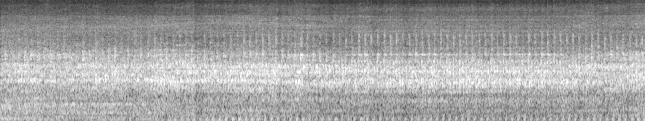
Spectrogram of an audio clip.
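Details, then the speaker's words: Honda Beat FI scooter idling with a rough, rapid klotok-klotok knock in time with the engine; workshop mechanic suspects a worn, damaged connecting rod, not confirmed. "suara kasar yang seperti ini itu disebabkan dari stang sehernya yang sudah mengalami keausan dan sudah mengalami kerusakan jadi suaranya kasar klotok-klotok seperti itu ya teman-teman"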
